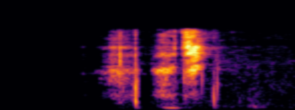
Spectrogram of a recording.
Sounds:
Sneeze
